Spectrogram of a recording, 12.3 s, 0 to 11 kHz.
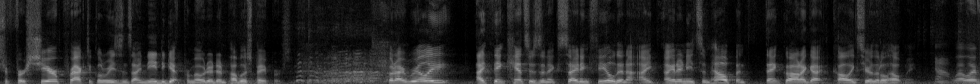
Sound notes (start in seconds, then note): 3.8 audience laughing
